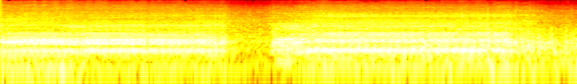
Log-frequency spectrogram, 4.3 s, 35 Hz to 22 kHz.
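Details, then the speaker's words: Vento Triton R4 carburetor after fitting a bigger main jet: at full throttle the engine drones flat, stumbles and dips and never pulls; bogging from running far too rich, plug black and saturated, jet swapped back. "I knew this was way too rich here check it out all right we're gonna go full throttle does not even pool whatsoever"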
